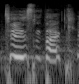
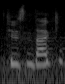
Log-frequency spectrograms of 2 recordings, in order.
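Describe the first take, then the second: First: Bright thanks. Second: Murmured thanks. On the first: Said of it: "Du er som blessing". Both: Real, not acted.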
